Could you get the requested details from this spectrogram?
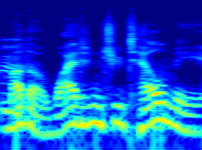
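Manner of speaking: plain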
